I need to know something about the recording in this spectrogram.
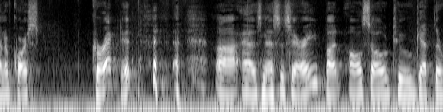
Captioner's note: chuckles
